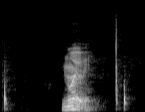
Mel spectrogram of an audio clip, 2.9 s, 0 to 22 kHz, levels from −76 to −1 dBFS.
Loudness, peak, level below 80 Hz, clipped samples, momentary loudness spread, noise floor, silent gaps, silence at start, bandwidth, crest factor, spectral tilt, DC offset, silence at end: -20 LUFS; 0 dBFS; -58 dBFS; under 0.1%; 16 LU; -73 dBFS; none; 0.1 s; 13.5 kHz; 22 dB; -5.5 dB/octave; under 0.1%; 0.4 s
